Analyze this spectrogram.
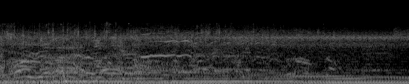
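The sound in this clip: Horses neighing as they are ridden up a drive. Wavering whinnies sound over a steady, dense background rumble throughout.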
